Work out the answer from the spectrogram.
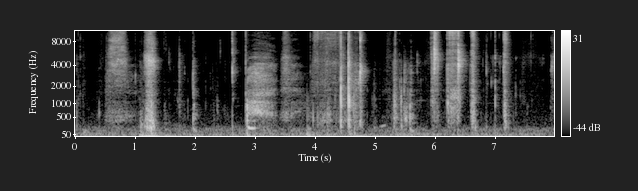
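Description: Close-up eating sounds of spicy blue crab salad with raw vegetables: irregular crisp crunches and wet chewing, with a few short hissing bursts between them.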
